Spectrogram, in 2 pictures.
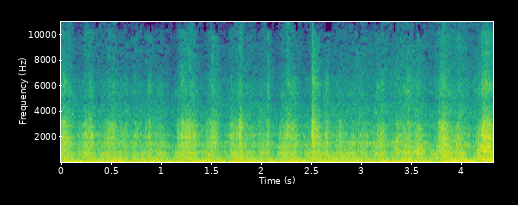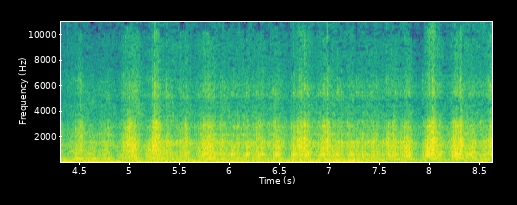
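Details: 2019 Duramax diesel just started cold at about 15 below zero, idling with a loud uneven clatter and lumpy rhythm that never smooths out; rough idle present since the truck was new.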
